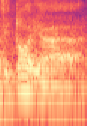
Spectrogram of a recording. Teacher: gente fala Vitória Então veja que o a é mais longo o a sendo mais longo dá uma pista pra gente de que ele é a base da sílaba e assim ele é a vogal e não a sem semivogal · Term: ditongo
